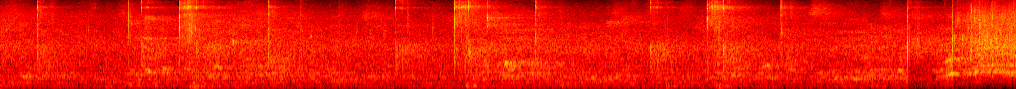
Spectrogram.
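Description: A ping-pong ball clicks back and forth off paddles and a table in a quick rally.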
